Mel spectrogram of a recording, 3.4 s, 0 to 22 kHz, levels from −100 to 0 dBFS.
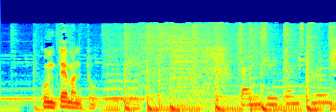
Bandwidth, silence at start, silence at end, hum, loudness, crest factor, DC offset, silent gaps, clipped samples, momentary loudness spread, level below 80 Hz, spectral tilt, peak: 11 kHz; 0 s; 0 s; none; -20 LUFS; 20 dB; under 0.1%; none; under 0.1%; 7 LU; -28 dBFS; -5 dB/octave; 0 dBFS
